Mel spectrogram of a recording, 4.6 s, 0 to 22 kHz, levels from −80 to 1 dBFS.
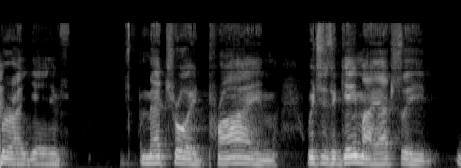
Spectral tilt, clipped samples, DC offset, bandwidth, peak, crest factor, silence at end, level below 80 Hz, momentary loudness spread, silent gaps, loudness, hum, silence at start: -5.5 dB/octave; under 0.1%; under 0.1%; 13 kHz; -8 dBFS; 18 dB; 0 s; -66 dBFS; 13 LU; none; -26 LUFS; none; 0 s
